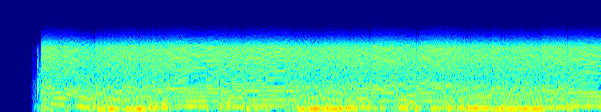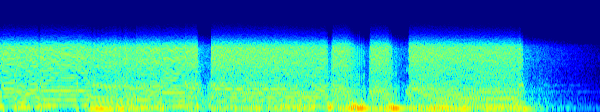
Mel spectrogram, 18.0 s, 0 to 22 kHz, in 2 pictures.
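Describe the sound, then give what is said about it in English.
Electric guitar through a Boss MT-2 Metal Zone distortion pedal plays thick, heavily saturated sustained chords with a brief break partway through. Near the end come several short stabbed chords before the sound cuts off. “MT2 Metal Zone.”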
